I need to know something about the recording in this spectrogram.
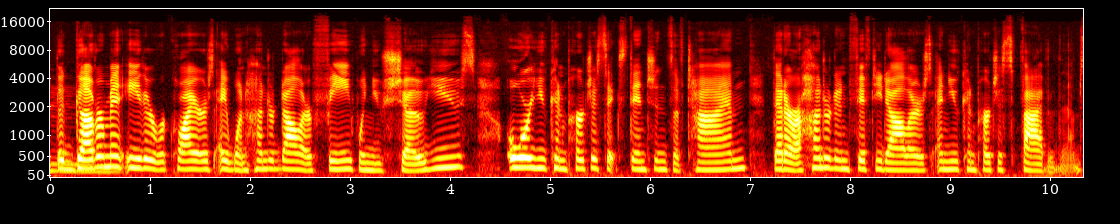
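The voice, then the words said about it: Rural American country accent. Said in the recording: “my country accent”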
